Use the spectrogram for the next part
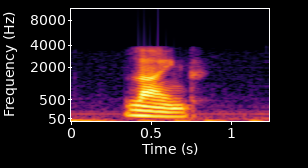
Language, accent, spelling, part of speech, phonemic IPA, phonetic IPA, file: Armenian, Eastern Armenian, լայնք, noun, /lɑjnkʰ/, [lɑjŋkʰ], Hy-լայնք.ogg
- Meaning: width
